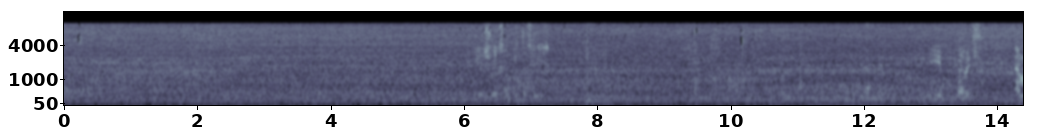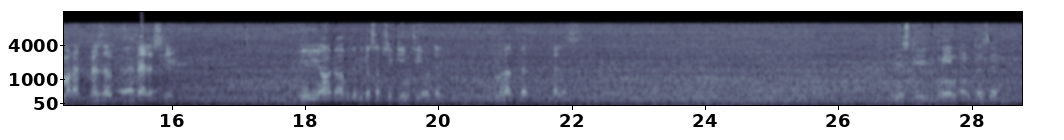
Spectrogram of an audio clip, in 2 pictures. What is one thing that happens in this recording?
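A car engine hums steadily with road noise while driving.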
